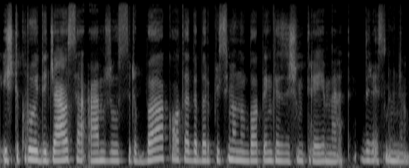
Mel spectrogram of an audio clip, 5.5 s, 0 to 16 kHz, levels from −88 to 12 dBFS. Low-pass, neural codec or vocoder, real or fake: 14.4 kHz; codec, 44.1 kHz, 2.6 kbps, SNAC; fake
